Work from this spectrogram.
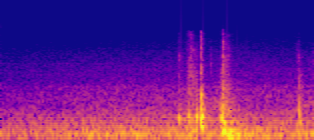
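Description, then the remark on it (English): A minibus rumbles low and steady as it pulls into a firm's car park, with a few short mechanical clunks and clicks toward the end; no one speaks. “After about half an hour, the minibus pulls into the firm's car park.”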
